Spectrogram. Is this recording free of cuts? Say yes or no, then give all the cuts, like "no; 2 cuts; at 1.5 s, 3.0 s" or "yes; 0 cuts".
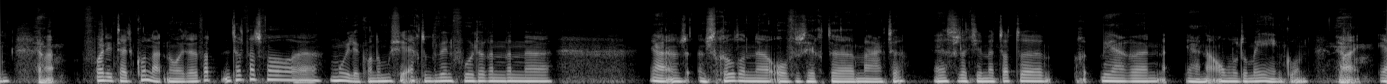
no; 3 cuts; at 4.2 s, 5.0 s, 9.2 s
